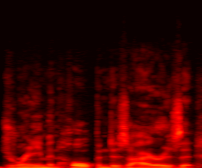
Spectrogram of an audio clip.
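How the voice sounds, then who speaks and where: Here a podcast guest from Oregon, an American business owner aged fifty-plus, talks in a low, creaky voice with little pitch movement and a moderate pace. His s whistles because of new teeth. Conversationally, he shares his story, hammering points through repetition and posing rhetorical questions.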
